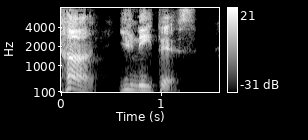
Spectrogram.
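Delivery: play-acted insistent, forceful, pushy delivery. Retelling how a woman pushed a card on the speaker: imitating a forceful demand. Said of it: "Like, forcefully".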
